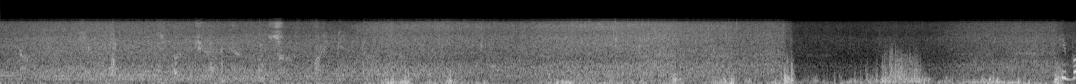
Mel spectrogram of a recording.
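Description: Wind buffeting the hat-mounted camera's microphone: a steady rushing noise that drops away suddenly about eight seconds in.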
